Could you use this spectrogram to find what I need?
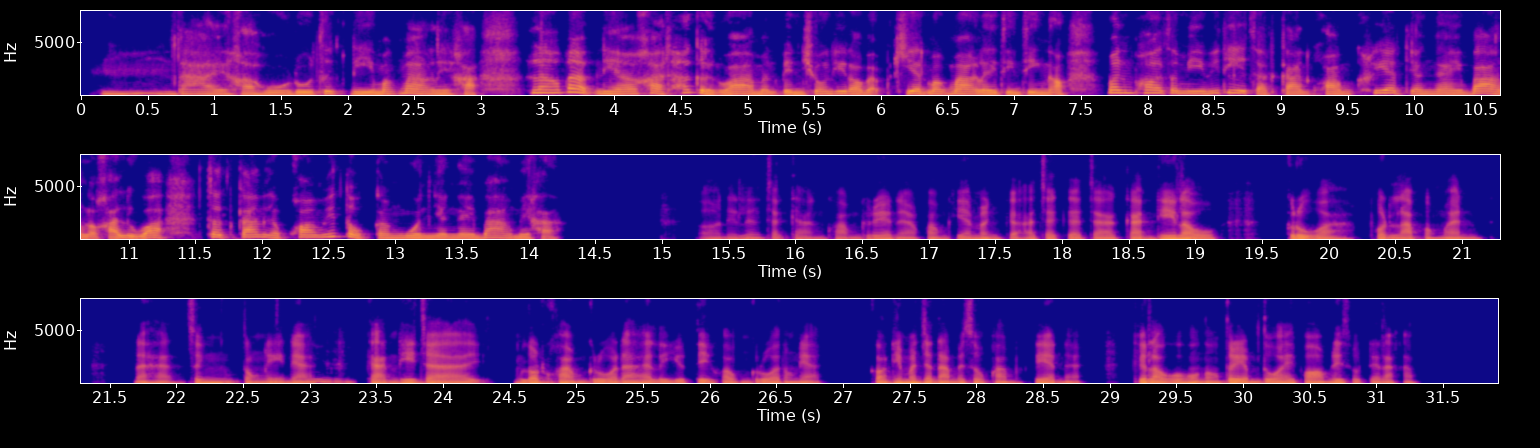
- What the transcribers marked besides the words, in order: tapping; other background noise
- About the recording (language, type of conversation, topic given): Thai, advice, จะจัดการความวิตกกังวลหลังได้รับคำติชมอย่างไรดี?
